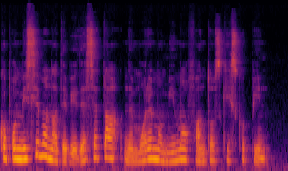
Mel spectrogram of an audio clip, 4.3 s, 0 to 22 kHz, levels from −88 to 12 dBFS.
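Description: Speech with generation loss throughout. It sounds swirly and hollow, with blurred attacks. That likely comes from about three MP3 passes, fitting 128 kbit/s.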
